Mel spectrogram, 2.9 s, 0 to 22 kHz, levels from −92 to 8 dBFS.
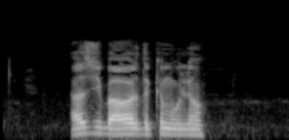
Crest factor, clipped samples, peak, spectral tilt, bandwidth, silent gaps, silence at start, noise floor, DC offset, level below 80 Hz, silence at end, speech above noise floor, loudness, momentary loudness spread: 20 dB; under 0.1%; -2 dBFS; -6.5 dB/octave; 7.6 kHz; none; 0.7 s; -70 dBFS; under 0.1%; -60 dBFS; 0.85 s; 52 dB; -19 LUFS; 11 LU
